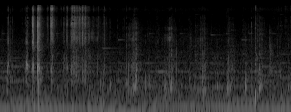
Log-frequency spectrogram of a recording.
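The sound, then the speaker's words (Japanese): Crisp crunching bites into burnt toast, a few loud crackly bites early on, then softer chewing and crinkling, all faint over a low steady hum. “あらちょっとトースト焦がしちゃったわまあいいわ気にしない気にしないいただきます”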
